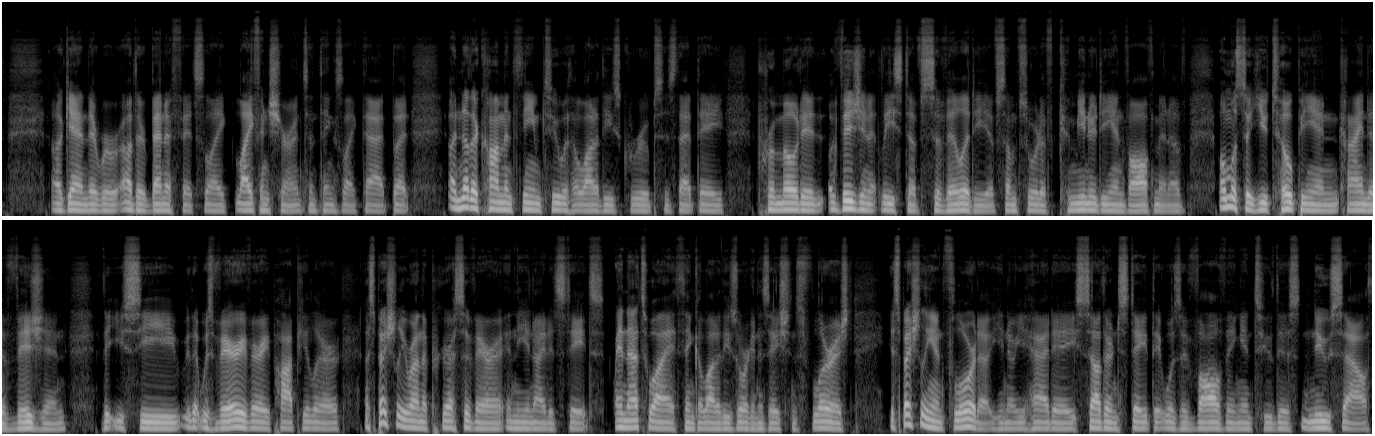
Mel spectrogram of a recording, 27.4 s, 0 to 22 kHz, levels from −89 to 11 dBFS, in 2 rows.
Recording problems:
none

